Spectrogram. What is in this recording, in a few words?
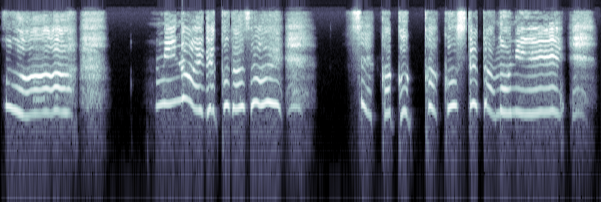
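BREAK, Japanese; GF Alarm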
